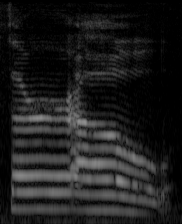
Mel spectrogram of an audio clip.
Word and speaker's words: thorough: Thorough. The first section sounds like thur, like an E. Thur. And then the final part is going to sound like thorough. O-W. Thorough.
